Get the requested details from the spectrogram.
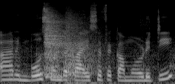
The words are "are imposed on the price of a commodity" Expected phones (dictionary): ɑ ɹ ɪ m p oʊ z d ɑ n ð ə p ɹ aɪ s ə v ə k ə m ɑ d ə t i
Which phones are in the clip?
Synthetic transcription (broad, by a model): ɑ ɹ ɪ m b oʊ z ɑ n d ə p aɪ s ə f ə k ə m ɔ d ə t i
